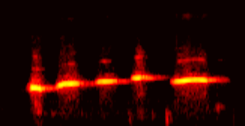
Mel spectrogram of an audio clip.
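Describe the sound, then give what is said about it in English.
A short whistled McDonald's advertising jingle: five clear notes that rise slightly and then hold steady, the last one drawn out, with no talking. “Think of the McDonald's”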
